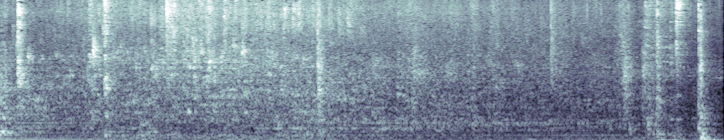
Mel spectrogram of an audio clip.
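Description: A toilet flushes with a steady, broad rush of water that holds for several seconds and swells slightly near the end.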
